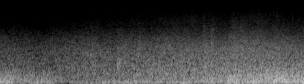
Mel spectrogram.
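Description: Choppy ocean waves surge and wash continuously under gusting wind during a storm off the coast at Busselton, Western Australia. Wind buffets the microphone, and the surf builds louder toward the end.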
